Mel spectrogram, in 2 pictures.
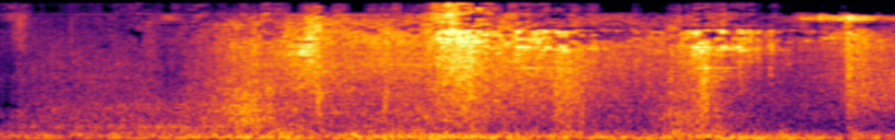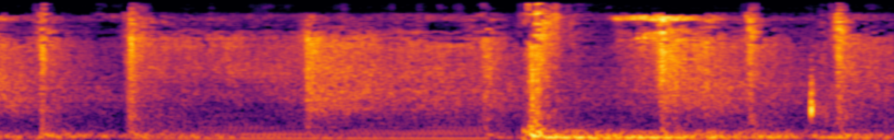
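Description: Glass shatters during a heated confrontation, a dense crashing burst with scattered breaking debris and thuds over several seconds, followed by a sharper impact near the end, fairly loud and without clear talk over it.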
